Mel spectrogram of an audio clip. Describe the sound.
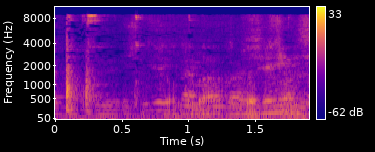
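Glasses and dishes clink at a table where drinks are being poured and shared, a few sharp chinks over a steady clatter of tableware.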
